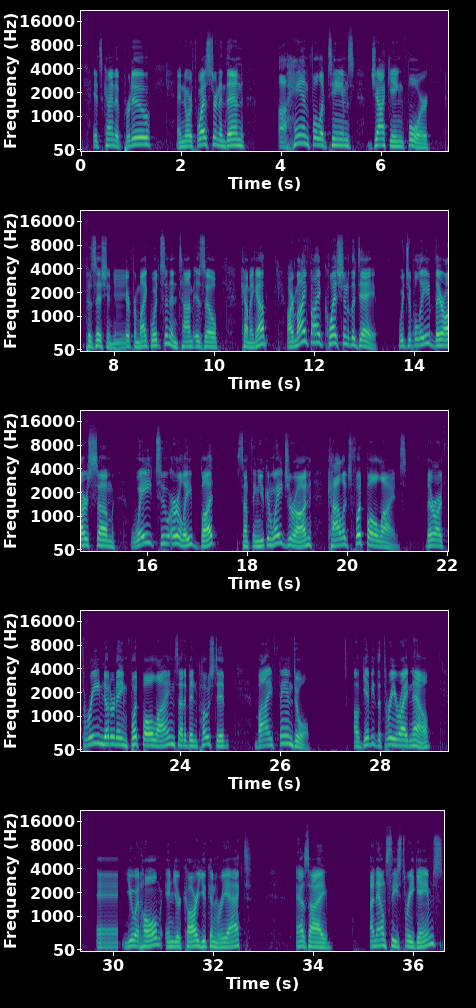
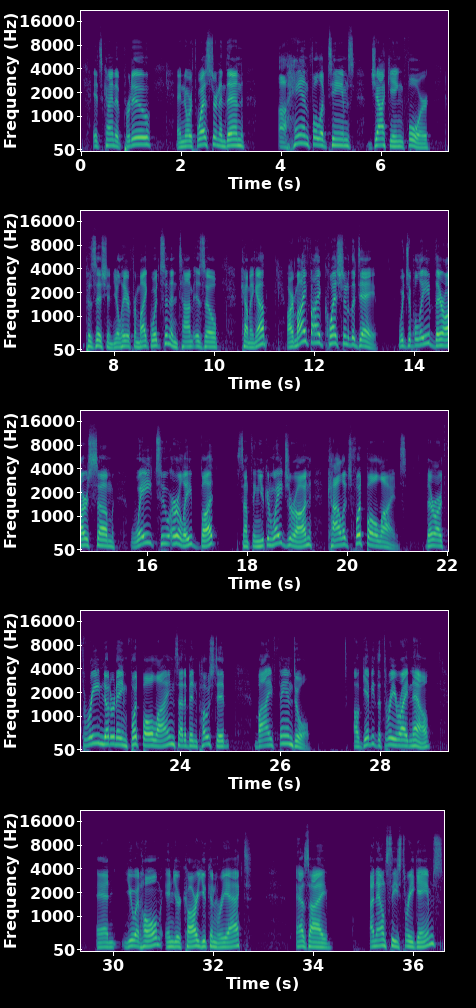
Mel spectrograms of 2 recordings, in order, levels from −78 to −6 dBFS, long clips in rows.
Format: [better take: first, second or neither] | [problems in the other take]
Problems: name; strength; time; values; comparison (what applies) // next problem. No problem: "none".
second | audio freezing; at 8 s and at 30 s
